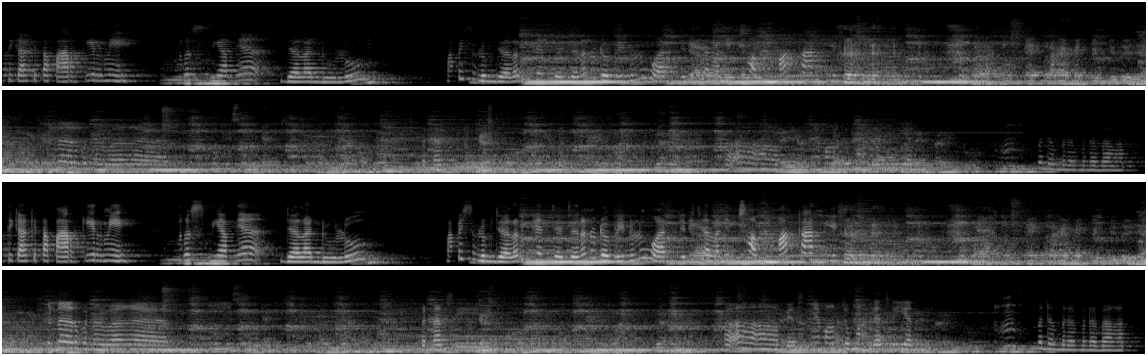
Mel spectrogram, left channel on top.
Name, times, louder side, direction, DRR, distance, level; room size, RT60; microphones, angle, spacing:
voice 1, 0.5-1.3 1.8-3.6 4.6-8.4 9.8-9.9 11.9-13.8 15.6-16.3 18.7-20.7 21.4-22.7, right 5 dB, 75° right, 10 dB, 0.4 m, -30 dB
voice 2, 1.6-2.2 3.5-3.7 4.7-4.8 6.8-7.7 8.3-12.5 13.1-18.4 19.1-21.8, equal, 25° left, -1 dB, 1.8 m, -32 dB
sound 1, 5.2-21.1, left 1 dB, ahead, 2.4 m, -28 dB
12.0 x 9.5 x 3.6 m, 0.92 s
head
